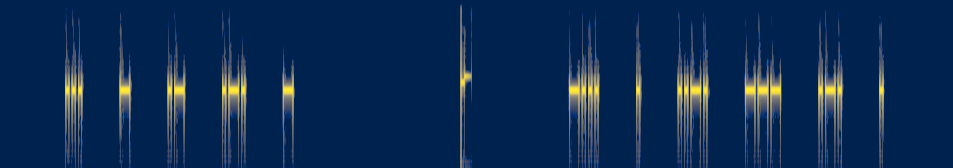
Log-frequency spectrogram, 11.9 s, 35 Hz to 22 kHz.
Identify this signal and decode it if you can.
Morse code, heard as a keyed tone, about 30 wpm, spaced as for 14 wpm, 700 Hz. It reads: START BEFORE
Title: 4x Character Spacing - Top 300 Words - 30wpm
